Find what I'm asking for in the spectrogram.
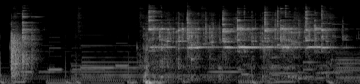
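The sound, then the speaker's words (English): Ice clinks and rattles as it is stirred in a glass with a shot of vodka for a brunch Bloody Mary. Many bright, quick clinks follow one another, loudest in the second half. “grab some ice and get a shot of vodka. Give that a stir.”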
